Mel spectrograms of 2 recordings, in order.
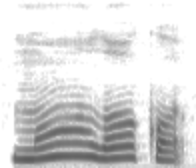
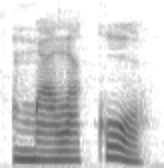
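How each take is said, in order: First: The first two vowels sound like O. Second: The first two vowels sound like A. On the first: This is the careful reading that follows the spelling. "Oficialmente, así se lee, sin reducción" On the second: This is how Russians actually say it in speech. "pero pronunciamos malacó"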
